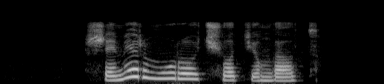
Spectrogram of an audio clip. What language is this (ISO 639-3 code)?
chm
